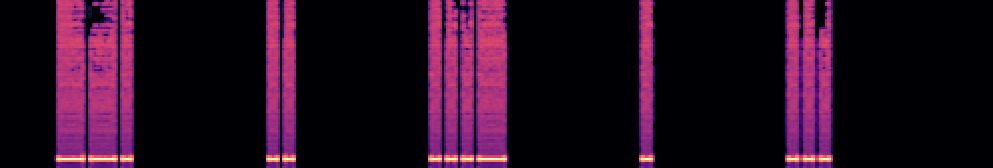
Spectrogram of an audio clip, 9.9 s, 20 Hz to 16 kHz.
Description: Morse code, heard as a keyed tone, about 15 wpm, spaced as for 5 wpm, 1000 Hz. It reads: GIVES
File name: qotdfiles / 5wpm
